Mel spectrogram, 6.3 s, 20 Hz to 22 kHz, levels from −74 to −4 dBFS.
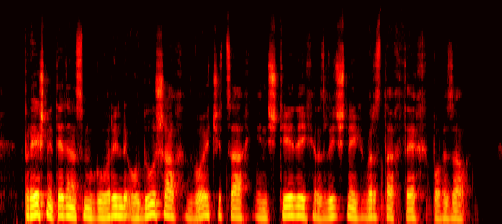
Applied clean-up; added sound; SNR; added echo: neural mask model DeepFilterNet 3.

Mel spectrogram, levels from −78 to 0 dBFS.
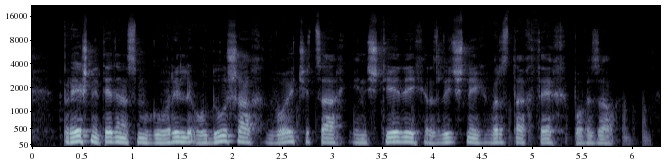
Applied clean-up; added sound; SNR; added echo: neural mask model RNNoise.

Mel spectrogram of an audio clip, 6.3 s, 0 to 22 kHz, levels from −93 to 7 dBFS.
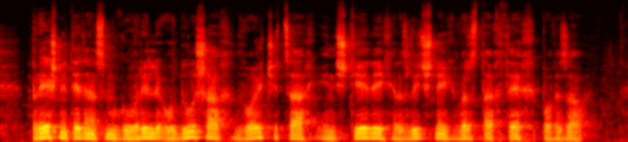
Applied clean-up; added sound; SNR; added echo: none; none; none; none.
